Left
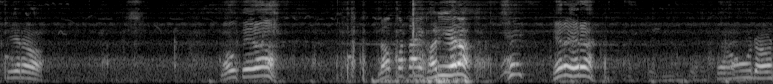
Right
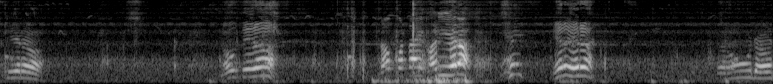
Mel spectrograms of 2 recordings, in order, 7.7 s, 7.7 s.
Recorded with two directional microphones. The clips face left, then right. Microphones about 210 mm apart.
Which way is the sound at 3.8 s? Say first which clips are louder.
Left 1 dB; 30° left (ahead or behind).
